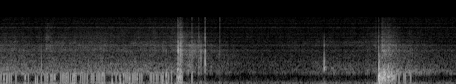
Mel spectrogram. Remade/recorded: remade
